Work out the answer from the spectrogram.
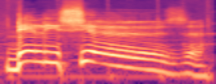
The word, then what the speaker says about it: délicieuse: Ya, si EUC ini bacanya EUS, S-nya menjadi Z karena di tengah dua huruf hidup.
